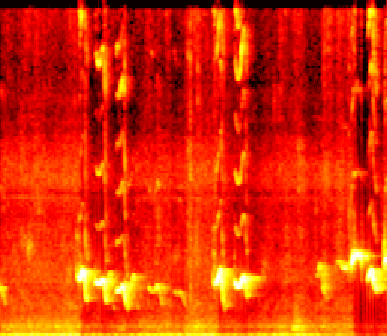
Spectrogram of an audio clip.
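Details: Lure song of a sooty-headed bulbul, played to stir quiet bulbuls into singing: clear whistled phrases with falling slurs and sharp chirps in bursts, over a low rumbling background.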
